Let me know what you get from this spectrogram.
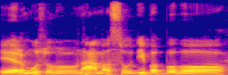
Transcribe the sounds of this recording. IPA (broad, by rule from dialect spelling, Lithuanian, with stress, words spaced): ɪr ˈmuːsuː ˈnɑːmɐs soːˈdʲiːbɐ ˈbʊʋoː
